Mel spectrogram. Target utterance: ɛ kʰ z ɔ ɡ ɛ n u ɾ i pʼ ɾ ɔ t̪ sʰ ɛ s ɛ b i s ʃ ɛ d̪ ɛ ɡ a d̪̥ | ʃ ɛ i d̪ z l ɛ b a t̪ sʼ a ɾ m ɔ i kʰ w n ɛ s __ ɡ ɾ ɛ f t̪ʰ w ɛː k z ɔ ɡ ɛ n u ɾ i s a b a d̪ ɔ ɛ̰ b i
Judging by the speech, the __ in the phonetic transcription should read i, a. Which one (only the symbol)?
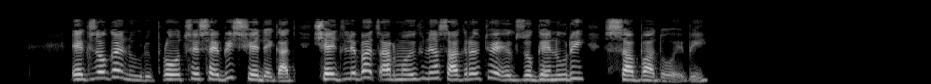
a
